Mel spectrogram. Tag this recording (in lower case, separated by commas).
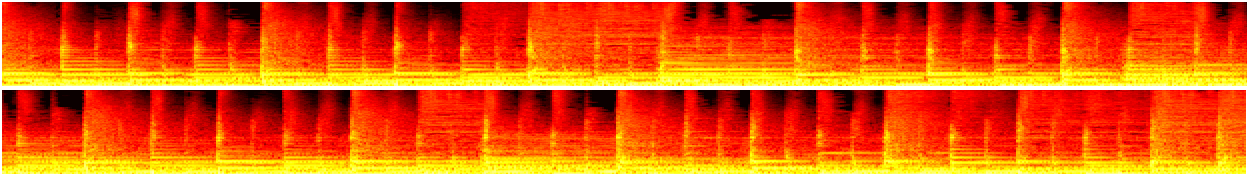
music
